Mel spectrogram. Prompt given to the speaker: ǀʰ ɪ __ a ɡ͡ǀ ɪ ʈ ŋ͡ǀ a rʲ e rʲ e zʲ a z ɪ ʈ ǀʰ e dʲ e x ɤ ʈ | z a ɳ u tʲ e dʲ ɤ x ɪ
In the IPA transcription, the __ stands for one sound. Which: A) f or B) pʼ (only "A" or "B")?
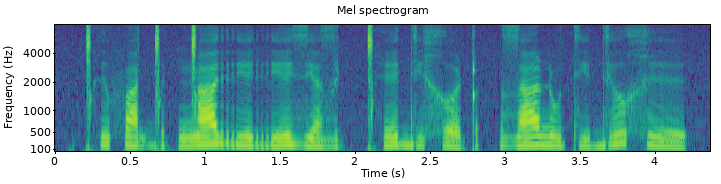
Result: A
